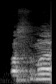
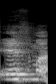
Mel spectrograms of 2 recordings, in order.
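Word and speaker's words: asthma: ये अस्थमा नहीं है, अस्थमा ये एस्मा है, इसको एस्मा बोला जाएगा प्रॉपर।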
